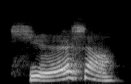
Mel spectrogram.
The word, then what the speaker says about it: 学生: 学生. 西约学. 生生. And 生 is the neutral tone, so pronounce it soft and quick.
